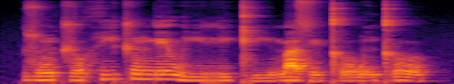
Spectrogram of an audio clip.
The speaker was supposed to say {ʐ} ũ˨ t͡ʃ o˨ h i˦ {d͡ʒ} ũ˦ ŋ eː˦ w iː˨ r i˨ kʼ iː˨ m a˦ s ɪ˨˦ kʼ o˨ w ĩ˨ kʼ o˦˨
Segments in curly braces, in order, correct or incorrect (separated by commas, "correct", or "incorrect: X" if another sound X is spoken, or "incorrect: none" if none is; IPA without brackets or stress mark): incorrect: z, incorrect: t͡ʃ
